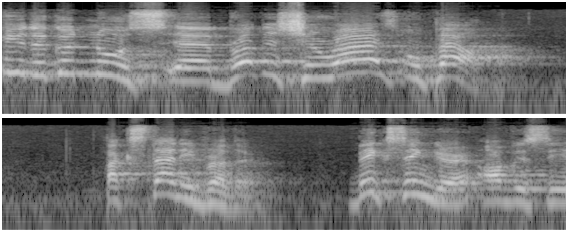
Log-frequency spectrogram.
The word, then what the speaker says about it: Shiraz Uppal: Brother Shiraz Upal, Pakistani brother.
